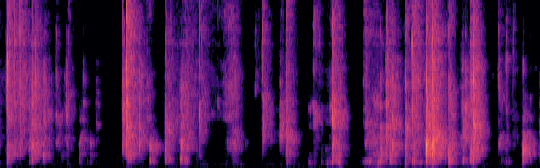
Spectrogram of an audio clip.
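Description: Crinkly plastic wrapping around incense, rustling and crackling in quick irregular bursts as it is handled and pulled open.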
